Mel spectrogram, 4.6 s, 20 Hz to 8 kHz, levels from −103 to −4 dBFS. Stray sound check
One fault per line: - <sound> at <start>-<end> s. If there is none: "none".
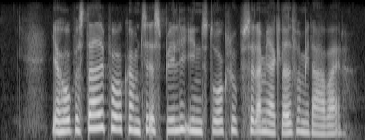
none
